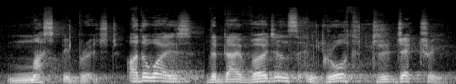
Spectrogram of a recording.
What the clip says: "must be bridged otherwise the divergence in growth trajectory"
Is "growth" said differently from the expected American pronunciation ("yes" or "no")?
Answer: yes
